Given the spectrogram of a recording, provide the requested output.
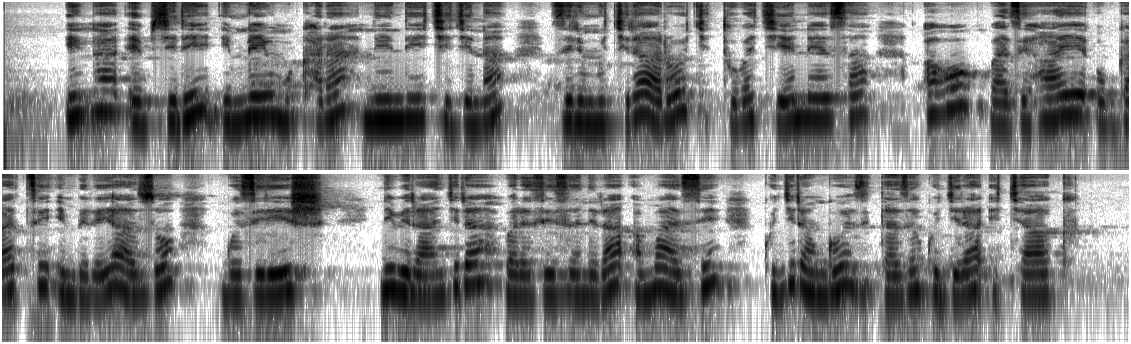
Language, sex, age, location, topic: Kinyarwanda, female, 25-35, Huye, agriculture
